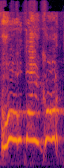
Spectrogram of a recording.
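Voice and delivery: very high crying exclamation; shrill outcry. Real, not acted. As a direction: cry out in alarm. Cry out.

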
